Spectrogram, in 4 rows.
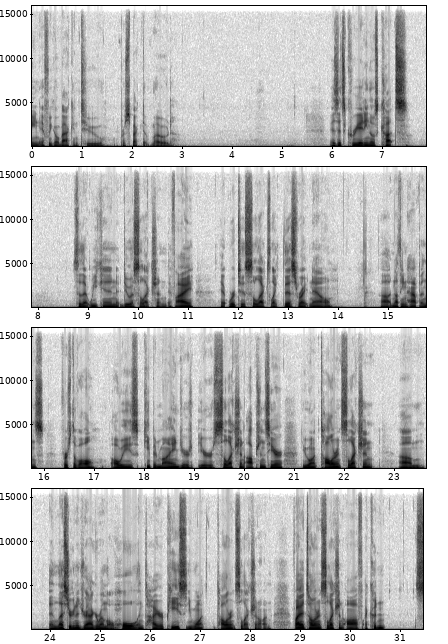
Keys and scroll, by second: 3.2 s, 4.0 alt+s.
